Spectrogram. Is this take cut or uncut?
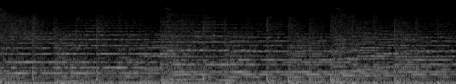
uncut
